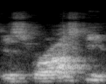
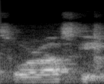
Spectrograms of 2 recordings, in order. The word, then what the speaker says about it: Swarovski: we use here is if if you skied for years and you get older you don't want us anymore and you swore off skiing that's one way to really kind of pronunciate it out helps people understand it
